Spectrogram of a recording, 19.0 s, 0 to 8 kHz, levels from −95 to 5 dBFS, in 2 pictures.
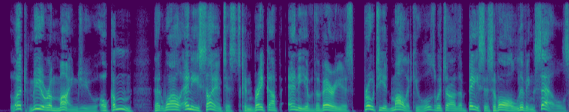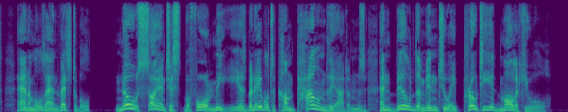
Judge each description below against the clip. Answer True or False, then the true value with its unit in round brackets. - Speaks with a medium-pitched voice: True (150 Hz)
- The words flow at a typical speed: True (150 wpm)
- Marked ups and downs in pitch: True (6.1 semitones)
